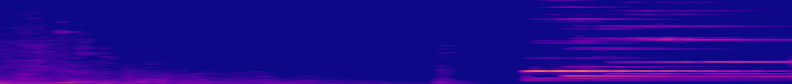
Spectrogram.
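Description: A long, soft breathy exhale like a sigh fades out, followed by a faint click and then a bright, ringing phone message notification chime that sounds once and slowly decays.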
